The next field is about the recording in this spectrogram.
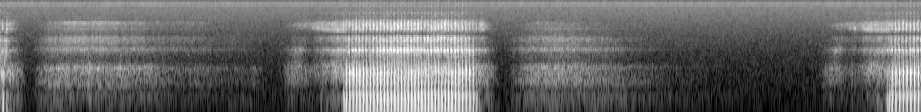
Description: ASMR Snoring Sounds.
